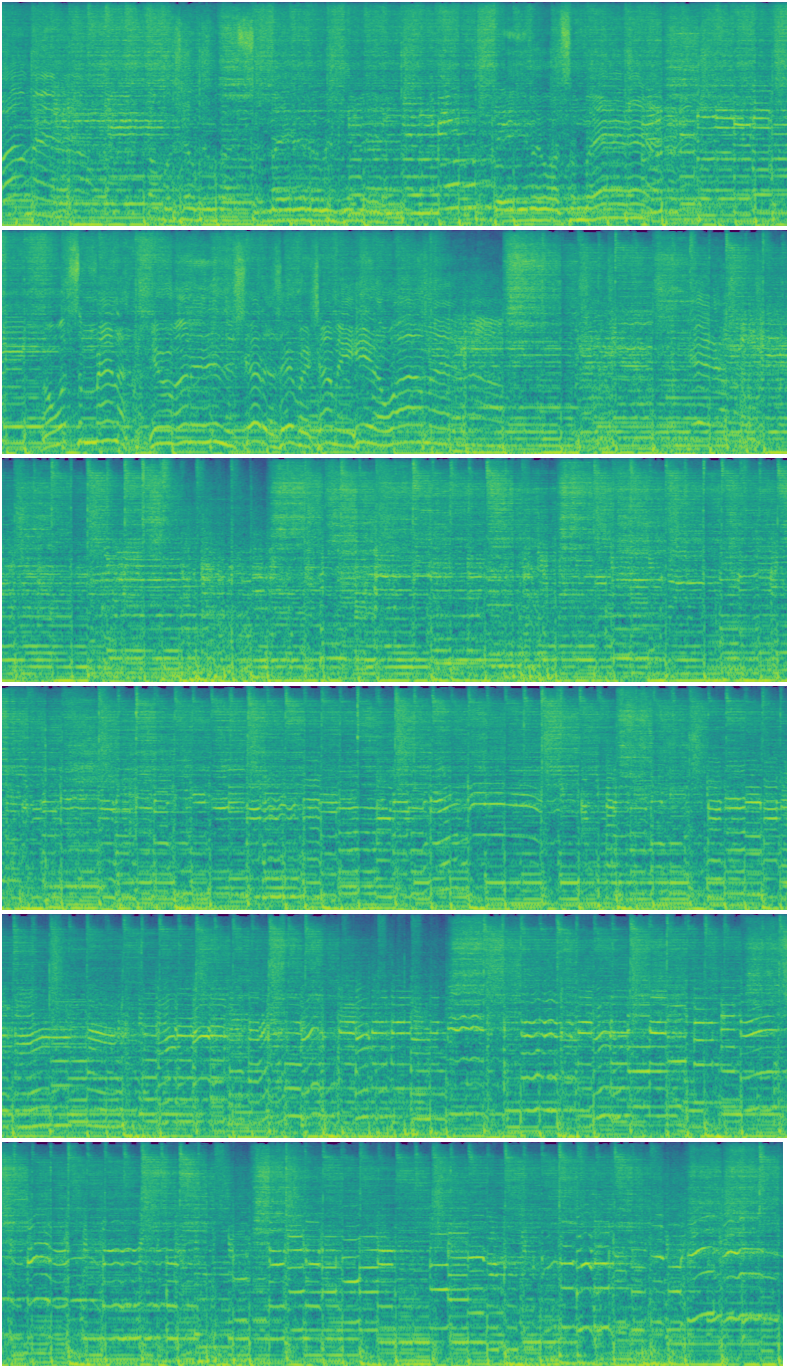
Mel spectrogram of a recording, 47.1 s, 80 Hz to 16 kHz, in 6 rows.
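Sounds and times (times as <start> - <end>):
bass guitar: 0.0 - 47.0
drums: 0.0 - 47.0
electric guitar solo with bent notes: 0.0 - 47.0.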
